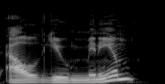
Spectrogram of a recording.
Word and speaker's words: aluminium: but they make mention of the word aluminum, which in London, and it was very well pronounced, they said aluminium. It's the only place I've ever heard that before. And I'm like, they must be British.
